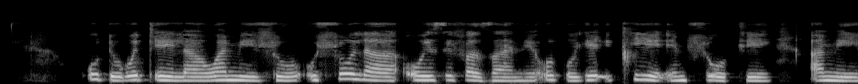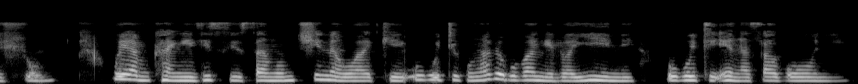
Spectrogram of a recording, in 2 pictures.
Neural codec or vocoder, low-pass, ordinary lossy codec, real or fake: codec, 44.1 kHz, 2.6 kbps, SNAC; 7.2 kHz; MP3, 32 kbps; fake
